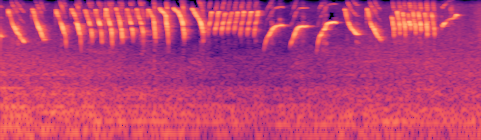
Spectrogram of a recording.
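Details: Powerful Spanish Timbrado canary training song: long runs of rapid descending sweeps, rising whistled notes, and a fast high trill near the end.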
